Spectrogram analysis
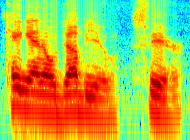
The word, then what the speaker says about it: noosphere: Why not call it KNOW sphere, noosphere? Yes. And that really is the Greek word knowing is to know. So noosphere really is KNOW sphere.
